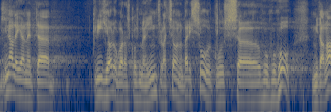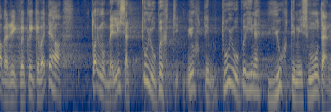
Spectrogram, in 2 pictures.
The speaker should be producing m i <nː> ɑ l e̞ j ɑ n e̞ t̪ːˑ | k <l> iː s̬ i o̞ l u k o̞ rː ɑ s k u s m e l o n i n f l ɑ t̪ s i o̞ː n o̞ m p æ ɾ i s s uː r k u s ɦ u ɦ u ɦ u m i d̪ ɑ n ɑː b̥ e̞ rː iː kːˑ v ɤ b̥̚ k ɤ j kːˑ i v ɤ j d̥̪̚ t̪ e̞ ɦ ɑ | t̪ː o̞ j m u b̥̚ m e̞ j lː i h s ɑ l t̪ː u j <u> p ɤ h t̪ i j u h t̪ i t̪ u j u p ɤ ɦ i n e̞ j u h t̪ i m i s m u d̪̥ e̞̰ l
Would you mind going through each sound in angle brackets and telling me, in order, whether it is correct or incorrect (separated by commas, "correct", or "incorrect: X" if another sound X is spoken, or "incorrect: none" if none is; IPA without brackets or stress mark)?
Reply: incorrect: n, incorrect: r, correct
